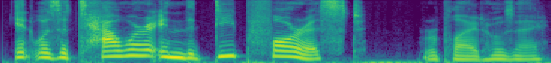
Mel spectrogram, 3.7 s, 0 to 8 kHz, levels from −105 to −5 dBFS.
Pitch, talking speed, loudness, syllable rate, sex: 170 Hz, 165 wpm, -18 LUFS, 4.1 syllables/s, male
